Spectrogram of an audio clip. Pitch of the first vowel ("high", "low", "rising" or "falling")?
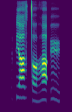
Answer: high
